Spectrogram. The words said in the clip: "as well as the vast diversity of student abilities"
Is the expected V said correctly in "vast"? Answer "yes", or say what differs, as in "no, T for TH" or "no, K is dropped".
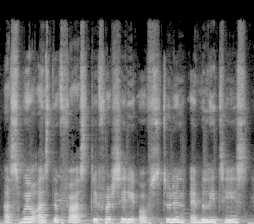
no, F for V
